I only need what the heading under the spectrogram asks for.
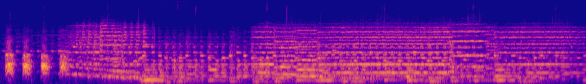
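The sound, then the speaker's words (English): A dog gives four quick, loud barks, then breaks into a long, wavering howl that carries on steadily for several seconds with no one speaking. “We'd have done it, too, if I'd known about that dog.”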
